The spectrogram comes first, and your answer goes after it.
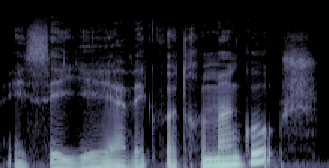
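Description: A woman reading the lines of a calm, clinical male surgeon with quiet menace in an audiobook. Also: sits low, unhurried, dry recording. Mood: quiet control. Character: cold scheming male surgeon, middle-aged.

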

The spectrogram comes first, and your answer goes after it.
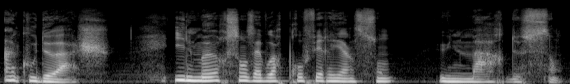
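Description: A woman narrating a story in an expressive, dramatic storybook reading. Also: sits low, slow.

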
